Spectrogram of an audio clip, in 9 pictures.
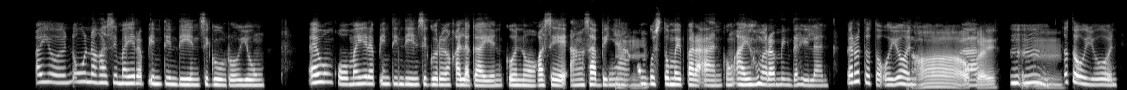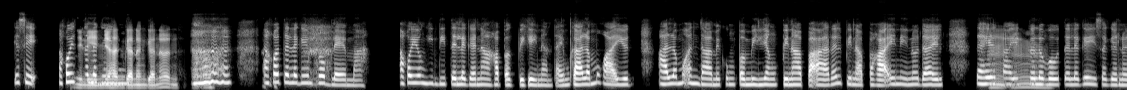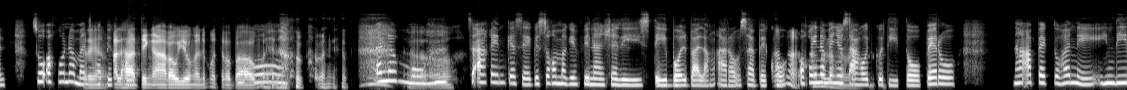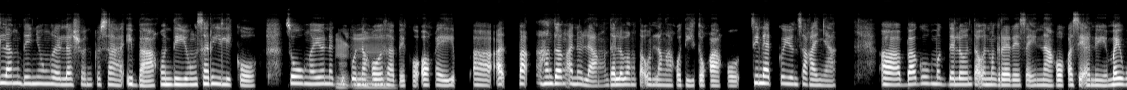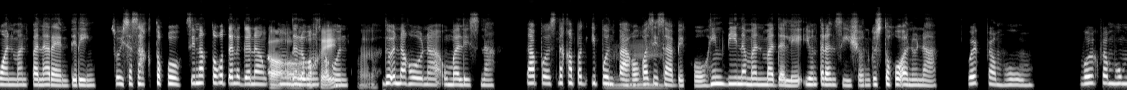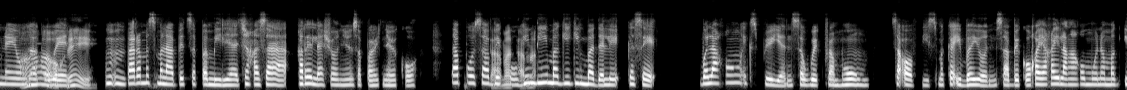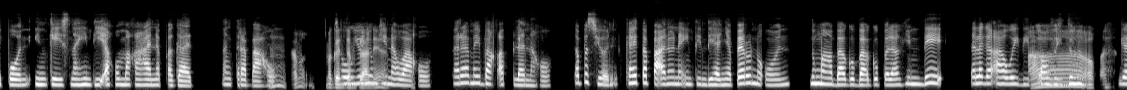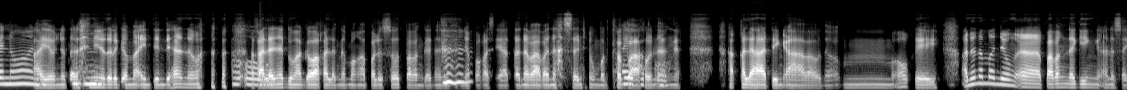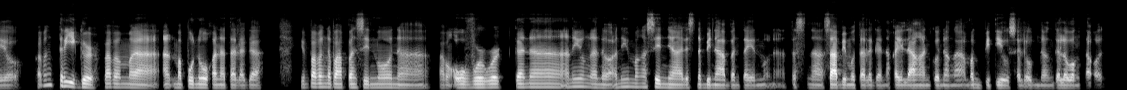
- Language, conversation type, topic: Filipino, podcast, Ano ang pinakamahirap sa pagbabalansi ng trabaho at relasyon?
- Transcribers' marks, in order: other background noise; laughing while speaking: "kung ayaw maraming dahilan"; laugh; laugh; laughing while speaking: "‘no? Parang ganun"; chuckle; in English: "financially stable"; in English: "mag-re-resign"; in English: "rendering"; in English: "transition"; in English: "work from home. Work from home"; in English: "experience sa work from home, sa office"; in English: "in case"; in English: "backup plan"; laughing while speaking: "ta"; laughing while speaking: "away dun"; laugh; laugh; laughing while speaking: "nararanasan 'yong magtrabaho nang kalahating"; in English: "trigger"; in English: "overwork"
